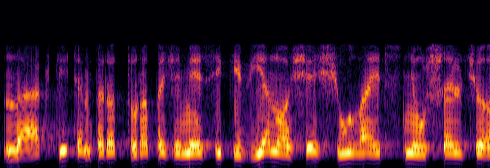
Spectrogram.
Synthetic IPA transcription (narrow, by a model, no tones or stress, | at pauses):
nɑːkt̪ʲiːt̪ʲɛmʲpʲɛɾɐt̪uɾɐpɐʒʲɛmʲeːsʲɪkʲɪʋʲiɛnoːʃʲɛʃʲuːlˠɐɪpʲsʲnʲuːʃɐlʲt͡ʃʲʊ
